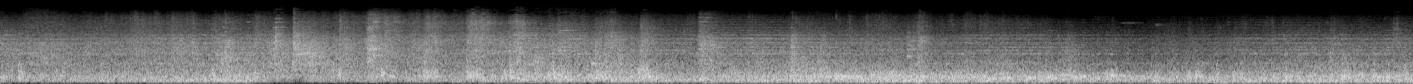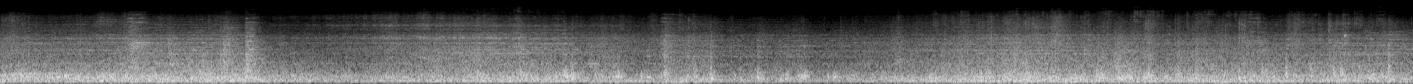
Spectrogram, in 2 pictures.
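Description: Freight train's covered hopper cars rolling past close by: a steady rumble of steel wheels on rail, with clicking as the wheel sets pass over the rail.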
